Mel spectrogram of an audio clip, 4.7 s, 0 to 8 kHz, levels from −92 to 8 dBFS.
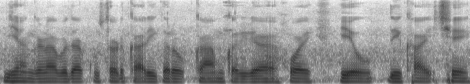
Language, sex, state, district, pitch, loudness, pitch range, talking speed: Gujarati, male, Gujarat, Gandhinagar, 105 Hz, -16 LUFS, 100-110 Hz, 150 wpm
